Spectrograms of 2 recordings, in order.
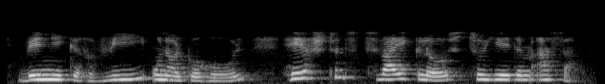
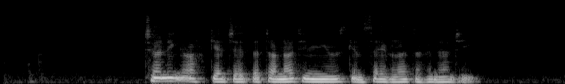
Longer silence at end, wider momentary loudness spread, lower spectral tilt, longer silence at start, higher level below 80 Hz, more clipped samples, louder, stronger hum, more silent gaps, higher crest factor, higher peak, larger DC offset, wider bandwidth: second, 0.35 s vs 0.85 s; first, 15 LU vs 7 LU; about the same, -11.5 dB/octave vs -10.5 dB/octave; second, 0.2 s vs 1.5 s; about the same, -64 dBFS vs -60 dBFS; neither; about the same, -19 LUFS vs -21 LUFS; neither; neither; about the same, 16 dB vs 14 dB; first, -4 dBFS vs -8 dBFS; neither; second, 4.7 kHz vs 5.8 kHz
